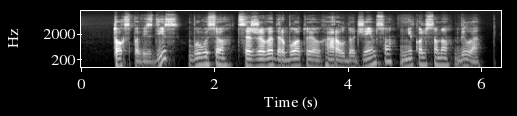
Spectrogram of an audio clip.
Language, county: Lithuanian, Telšiai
